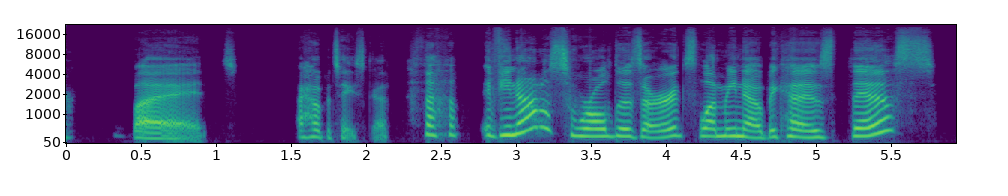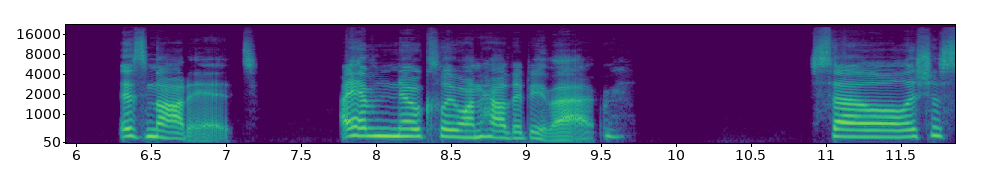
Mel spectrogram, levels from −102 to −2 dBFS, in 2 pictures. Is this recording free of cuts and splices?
yes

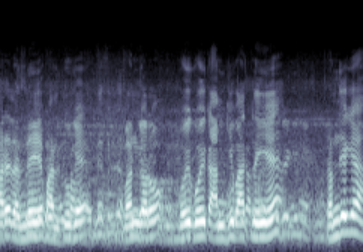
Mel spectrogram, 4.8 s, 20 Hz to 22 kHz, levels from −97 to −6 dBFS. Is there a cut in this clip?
no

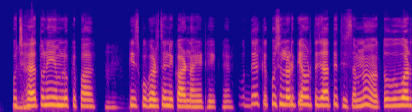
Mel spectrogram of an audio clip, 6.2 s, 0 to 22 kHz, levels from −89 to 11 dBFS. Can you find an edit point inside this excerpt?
yes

